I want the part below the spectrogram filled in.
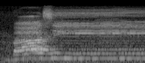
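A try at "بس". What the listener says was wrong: سین کی سیٹی اچھے سے نکالیں، با سین۔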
